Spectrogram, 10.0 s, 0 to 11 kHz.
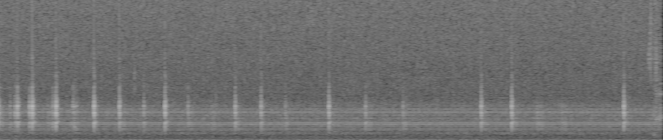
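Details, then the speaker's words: Crosley G2465 two-band radio at checkout: sharp isolated clicks over a faint steady hum as the chassis is touched, static charge balancing between chassis and person; hum traced to a capacitor circuit, chassis connection suspected. "when I touch the chassis you'll hear a click and then huh almost like you can hear me tapping it so the click part is a balancing of the charge between the chassis and me"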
